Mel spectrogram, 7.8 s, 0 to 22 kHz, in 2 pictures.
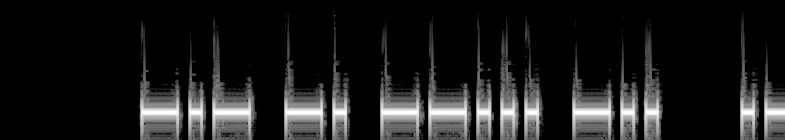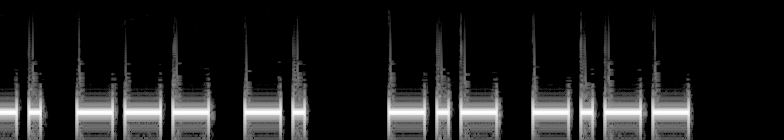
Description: Morse code, heard as a keyed tone, about 20 wpm, 700 Hz. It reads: KN7D RON KY
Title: K1USN SST QSO Practice - 20wpm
